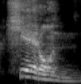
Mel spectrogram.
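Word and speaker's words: ἱερόν: 오늘 본문에 성전이라고 하는 단어, 헬라어로 히에론 이렇게 발음을 하는데요.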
